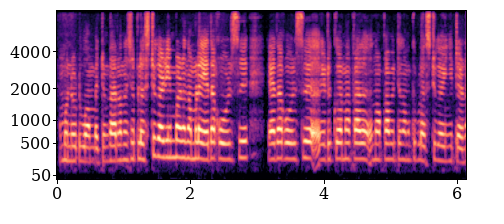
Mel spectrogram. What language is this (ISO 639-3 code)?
mal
